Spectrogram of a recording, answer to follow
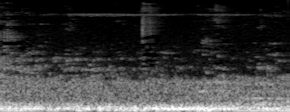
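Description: A steady low rumble, like vehicle traffic, with a few faint short ticks over it.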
